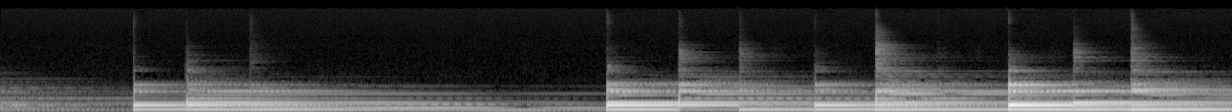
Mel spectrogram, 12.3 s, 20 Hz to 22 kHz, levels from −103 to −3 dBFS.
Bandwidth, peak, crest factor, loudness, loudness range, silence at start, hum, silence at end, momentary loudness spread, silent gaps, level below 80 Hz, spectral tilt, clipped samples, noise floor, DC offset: 4.4 kHz; -4 dBFS; 20 dB; -22 LUFS; 12 LU; 0 s; none; 0 s; 20 LU; none; -56 dBFS; -11.5 dB/octave; under 0.1%; -52 dBFS; under 0.1%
